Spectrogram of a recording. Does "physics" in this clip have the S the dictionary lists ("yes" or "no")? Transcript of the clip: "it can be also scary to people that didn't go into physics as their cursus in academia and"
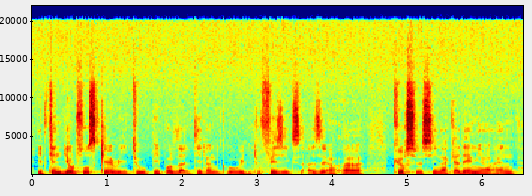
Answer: yes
